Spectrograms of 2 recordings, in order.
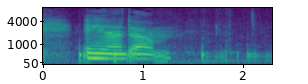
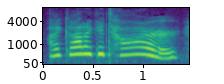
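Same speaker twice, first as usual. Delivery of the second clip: high, loud burst of joy; thrilled exclamation; 9 semitones higher, 7 dB louder than usual. Retold or imitated. Re-living the moment of seeing the guitar, a thrilled cry. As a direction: blurt it out overjoyed. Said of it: "I'm like".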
